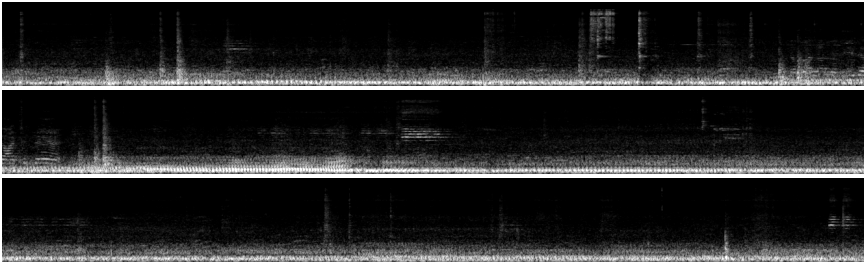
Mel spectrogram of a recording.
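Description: Busy street ambience: a steady low rumble of traffic with indistinct voices, and now and then the short ringing clink of steel spoons and plates being handled.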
